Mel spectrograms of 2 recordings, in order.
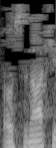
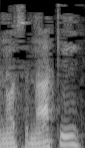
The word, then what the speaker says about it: Osinachi: do you think that's the way to pronounce it, Osinachi or Nosinaki? Or? – Osinachi, yes.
